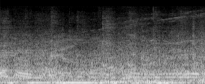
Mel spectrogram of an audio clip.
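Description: Busy exhibition-hall ambience: a steady low rumble with voices talking in the background.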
